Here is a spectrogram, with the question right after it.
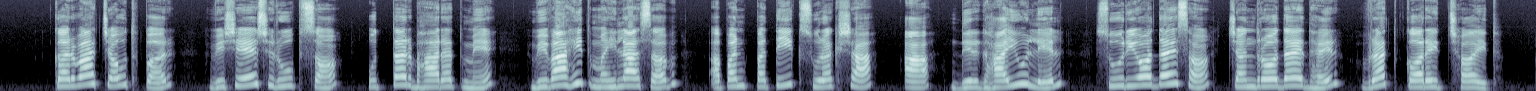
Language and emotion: Maithili, neutral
